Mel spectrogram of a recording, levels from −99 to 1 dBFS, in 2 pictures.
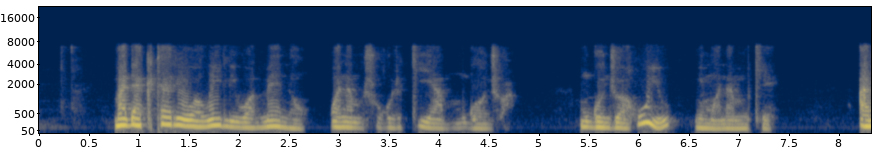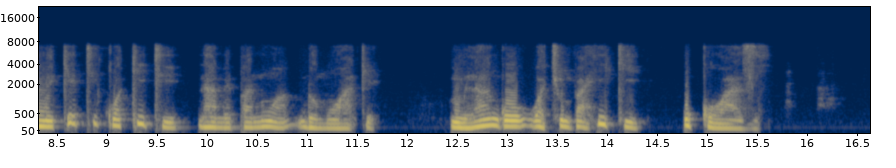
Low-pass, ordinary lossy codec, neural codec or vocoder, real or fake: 7.2 kHz; Opus, 32 kbps; none; real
